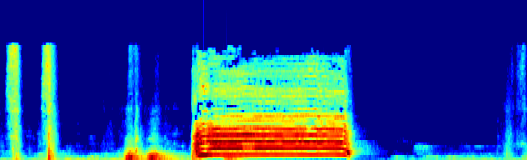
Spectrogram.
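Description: Two sharp snaps of a karate gi on fast strikes in the first second, then a girl's loud, drawn-out kiai shout held at one pitch for about two seconds and dropping at the end.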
